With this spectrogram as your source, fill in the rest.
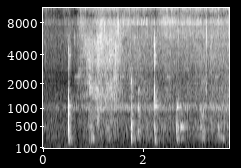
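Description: Fried onions with turmeric stirred in a pan for chicken fry piece biryani, bright continuous sizzling with several crisp spatula scrapes and clicks spaced about half a second to a second apart, close and alone.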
